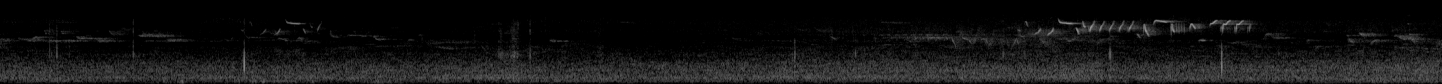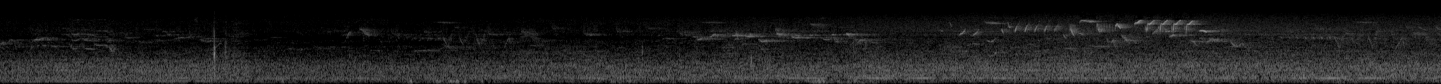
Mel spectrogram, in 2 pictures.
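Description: Small birds singing over steady outdoor background noise: scattered high chirps, with two louder bursts of rapid notes, about ten seconds in and again near the end.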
